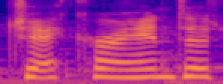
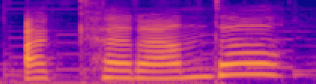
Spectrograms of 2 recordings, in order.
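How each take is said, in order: First: The word begins with a J sound. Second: The word begins without a J sound. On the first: This is the local New Zealand way. "I think that's how we say it in New Zealand" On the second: This may be the more correct way. "Is it more like acaranda?"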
